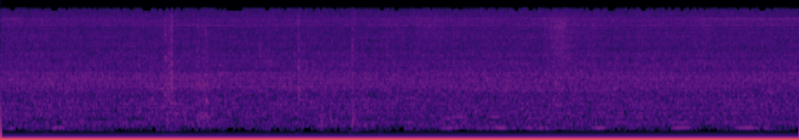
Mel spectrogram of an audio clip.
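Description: A box fan whirs steadily.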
